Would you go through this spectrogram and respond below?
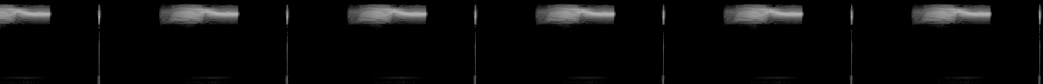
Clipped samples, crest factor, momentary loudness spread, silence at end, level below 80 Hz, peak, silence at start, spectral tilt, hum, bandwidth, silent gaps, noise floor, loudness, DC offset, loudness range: under 0.1%; 18 dB; 17 LU; 0.5 s; -76 dBFS; 0 dBFS; 0 s; 2.5 dB/octave; none; 17.5 kHz; 0.52-1.58 s, 2.40-3.46 s, 4.29-5.34 s, 6.17-6.60 s, 6.66-7.22 s, 8.05-8.48 s, 8.54-9.10 s; under -90 dBFS; -12 LUFS; under 0.1%; 3 LU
